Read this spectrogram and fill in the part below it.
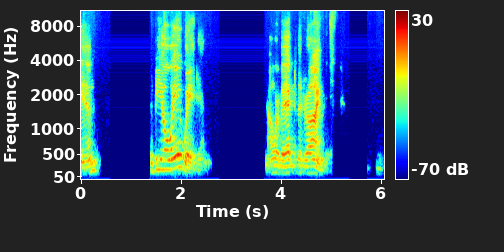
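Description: A man speaks in short phrases, heard through a microphone.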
